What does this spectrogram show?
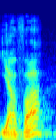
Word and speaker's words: Yahvah: dire non c'est pourquoi il est écrit ici yava et son nom c'est yava son nom et vous voyez que même les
